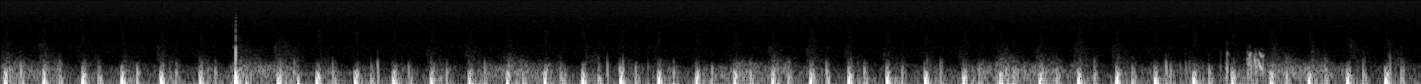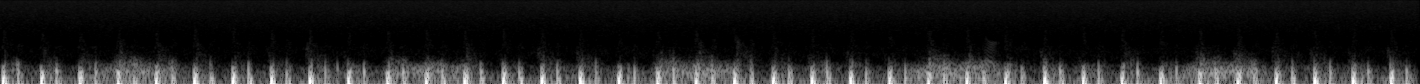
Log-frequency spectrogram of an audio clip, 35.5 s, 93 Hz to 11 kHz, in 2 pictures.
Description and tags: Skipping heartbeat
Beating heart of 31 year old male, skipping once while recovering from exercise. The skipped beat is significantly louder than the other beats.
Recorded with a GigaWare lapel mic and a small ceramic bowl. Recorded on December 29, 2018.
skipping, exercise, pumping, fast, skips, anatomy, beating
